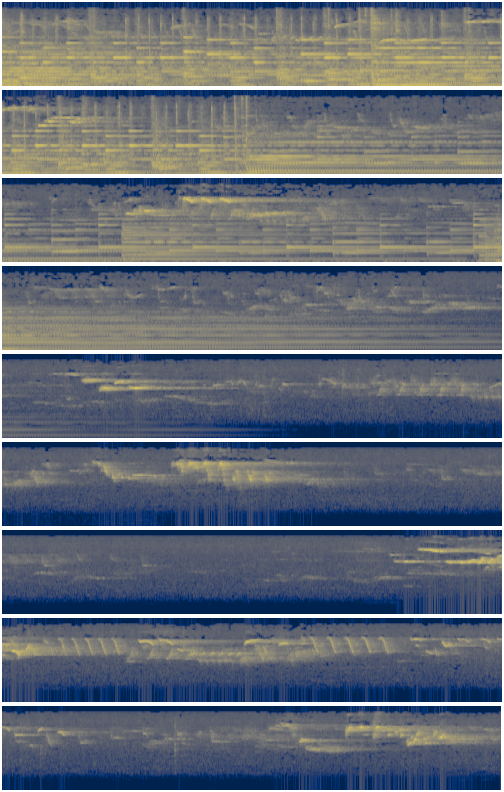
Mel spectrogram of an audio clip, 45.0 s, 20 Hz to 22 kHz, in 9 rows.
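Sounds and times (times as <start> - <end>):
birds chirping and trilling: 0.0 - 31.6, 32.6 - 44.9.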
